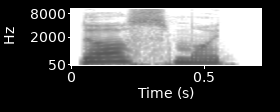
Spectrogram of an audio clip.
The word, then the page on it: dos moi: grec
